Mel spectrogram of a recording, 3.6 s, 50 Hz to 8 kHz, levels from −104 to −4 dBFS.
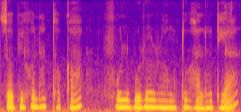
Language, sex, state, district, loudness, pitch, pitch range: Assamese, female, Assam, Kamrup Metropolitan, -16 LUFS, 190 Hz, 175-195 Hz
